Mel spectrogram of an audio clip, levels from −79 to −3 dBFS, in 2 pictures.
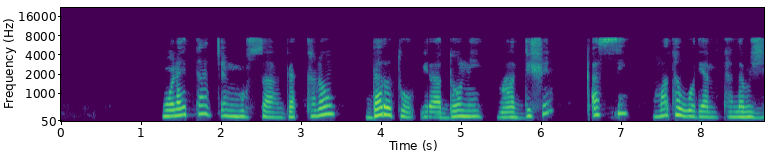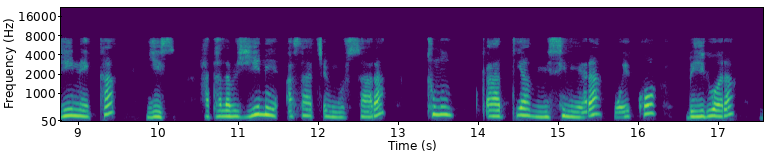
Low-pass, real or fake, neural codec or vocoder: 7.2 kHz; fake; codec, 44.1 kHz, 2.6 kbps, DAC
